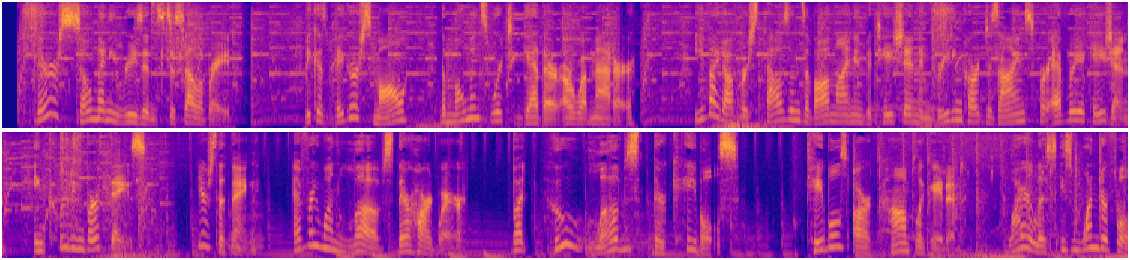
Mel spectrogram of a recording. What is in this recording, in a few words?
Corporate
